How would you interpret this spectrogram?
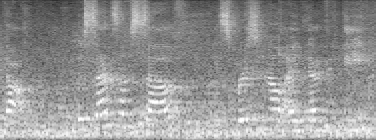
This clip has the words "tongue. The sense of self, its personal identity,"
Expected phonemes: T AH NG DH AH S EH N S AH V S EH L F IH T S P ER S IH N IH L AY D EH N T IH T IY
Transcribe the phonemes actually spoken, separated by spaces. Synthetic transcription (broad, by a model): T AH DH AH S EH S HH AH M S EH L F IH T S P ER S IH N IH L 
